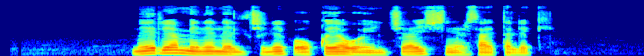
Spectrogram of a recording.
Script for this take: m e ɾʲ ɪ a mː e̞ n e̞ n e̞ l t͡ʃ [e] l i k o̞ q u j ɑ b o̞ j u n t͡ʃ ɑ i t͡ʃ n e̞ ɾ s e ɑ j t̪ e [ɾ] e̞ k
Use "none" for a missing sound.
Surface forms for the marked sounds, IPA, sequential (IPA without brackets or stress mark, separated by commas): i, l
